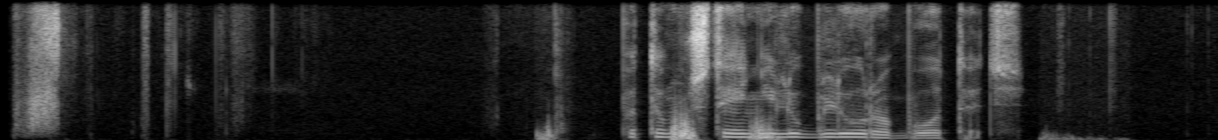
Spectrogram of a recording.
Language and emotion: Russian, sad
